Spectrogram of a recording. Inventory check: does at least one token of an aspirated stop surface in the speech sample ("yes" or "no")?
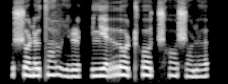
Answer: yes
